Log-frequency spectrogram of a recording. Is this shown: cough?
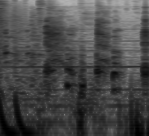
yes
